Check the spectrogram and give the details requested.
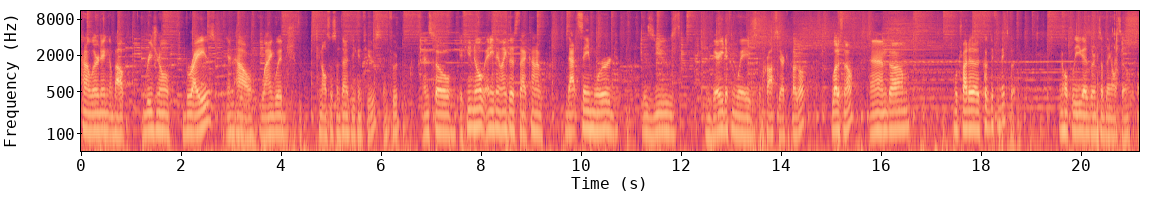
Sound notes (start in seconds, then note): none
